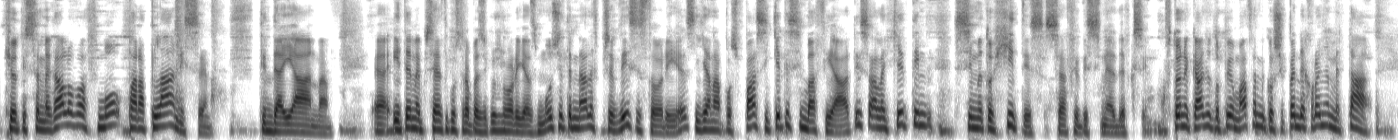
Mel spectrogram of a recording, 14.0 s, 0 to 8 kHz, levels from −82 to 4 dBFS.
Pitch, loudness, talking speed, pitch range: 160 Hz, -16 LUFS, 185 wpm, 130-190 Hz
